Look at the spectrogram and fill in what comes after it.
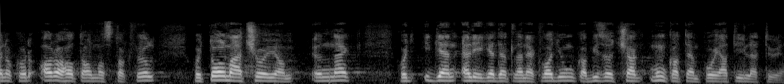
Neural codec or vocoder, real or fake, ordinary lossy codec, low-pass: none; real; none; none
